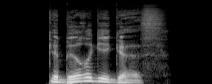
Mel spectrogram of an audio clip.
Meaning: strong/mixed nominative/accusative neuter singular of gebirgig
- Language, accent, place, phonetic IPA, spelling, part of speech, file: German, Germany, Berlin, [ɡəˈbɪʁɡɪɡəs], gebirgiges, adjective, De-gebirgiges.ogg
